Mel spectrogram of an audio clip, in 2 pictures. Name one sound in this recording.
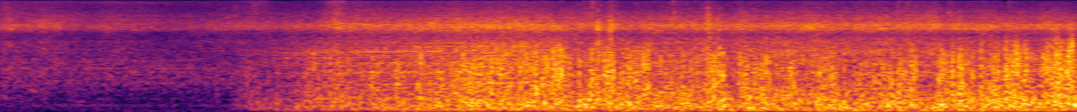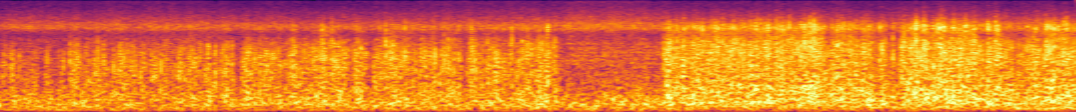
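Wind roars loudly past as a motorcycle rides along.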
